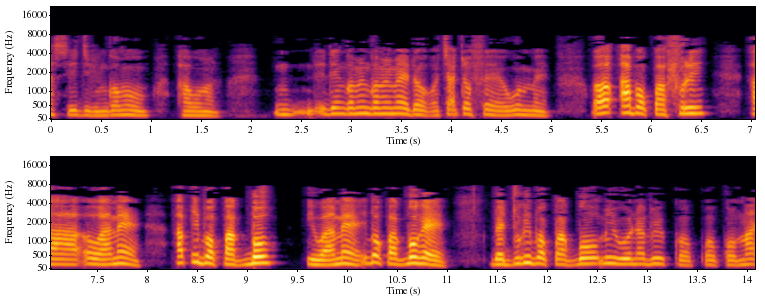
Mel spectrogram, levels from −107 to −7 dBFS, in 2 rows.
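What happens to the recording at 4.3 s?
At 4.3 s the speech sounds dull and smeared, with nothing above about 7.6 kHz and two different kinds of swirly, gritty artefacts layered together. This runs through the whole clip and fits transcoding between lossy codecs, likely a low-rate MP3 re-encoded to WMA.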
